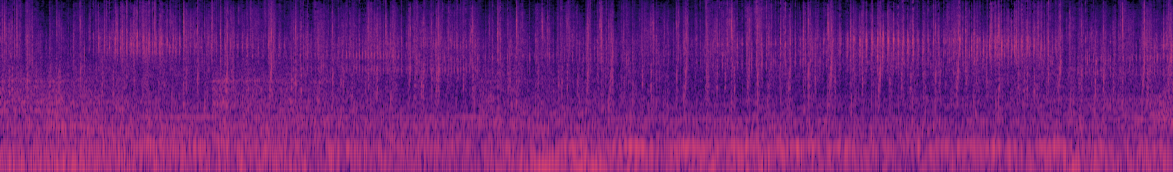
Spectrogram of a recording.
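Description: Several people run through rustling tall grass.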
